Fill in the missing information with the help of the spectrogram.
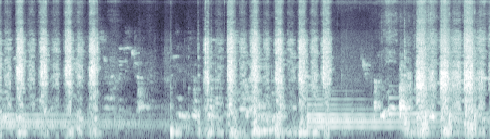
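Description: Frozen bread rasping against a metal box grater to make breadcrumbs: quick scraping strokes about four a second, in runs with a short pause about two seconds in. Background music with held notes plays underneath.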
